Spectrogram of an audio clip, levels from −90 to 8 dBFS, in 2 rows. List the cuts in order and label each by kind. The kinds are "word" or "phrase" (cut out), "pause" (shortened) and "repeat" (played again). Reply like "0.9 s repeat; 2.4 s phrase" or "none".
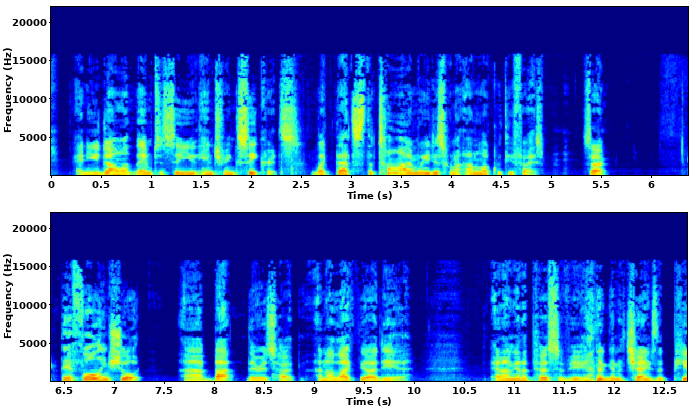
none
